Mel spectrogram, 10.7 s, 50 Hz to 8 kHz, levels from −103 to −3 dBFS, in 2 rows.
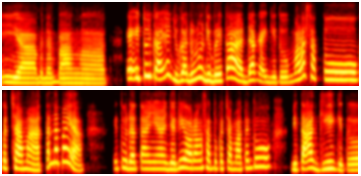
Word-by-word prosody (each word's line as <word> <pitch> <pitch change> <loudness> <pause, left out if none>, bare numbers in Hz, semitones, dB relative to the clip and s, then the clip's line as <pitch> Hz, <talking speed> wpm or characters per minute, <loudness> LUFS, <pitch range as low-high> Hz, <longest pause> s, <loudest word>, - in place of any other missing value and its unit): Iya, 195 -2 +1 0.3
benar 170 0 -6
banget. 165 -1 -4 0.4
Eh 330 - +3
itu 335 - -3
kayaknya 325 +8 +2
juga 260 +2 +2
dulu 280 +6 +1
di 250 - +3
berita 240 +8 +3 0.2
ada 210 - -3
kayak 210 -5 -4
gitu, 190 0 -5 0.2
malah 305 +11 +2
1 320 -3 -3 0.5
kecamatan, 245 - +1
apa - - +1
ya, - - +4 0.6
itu 250 +3 -9
datanya, 245 0 -2 0.2
jadi 230 +3 0
orang 265 0 0
1 255 -2 -2
kecamatan 245 +1 -3
tuh, 320 0 -1 0.5
ditagih 235 +1 +2
gitu 200 0 -4
245 Hz, 150 wpm, -22 LUFS, 200-270 Hz, 0.6 s, ya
